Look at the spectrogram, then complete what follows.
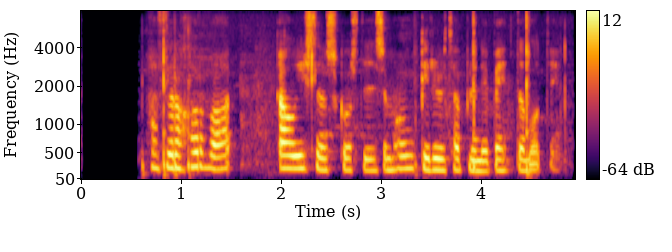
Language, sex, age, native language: Icelandic, female, 18-19, Icelandic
